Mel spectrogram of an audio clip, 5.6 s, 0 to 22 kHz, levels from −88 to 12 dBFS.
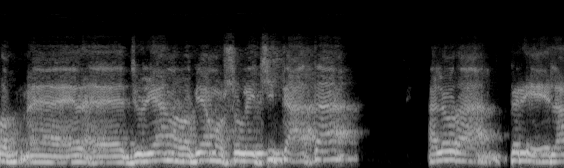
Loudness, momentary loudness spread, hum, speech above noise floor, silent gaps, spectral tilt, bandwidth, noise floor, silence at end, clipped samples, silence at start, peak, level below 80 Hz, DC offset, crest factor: -19 LUFS; 8 LU; none; 58 dB; none; -7.5 dB/octave; 7.6 kHz; -76 dBFS; 0 s; under 0.1%; 0 s; -6 dBFS; -54 dBFS; under 0.1%; 12 dB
